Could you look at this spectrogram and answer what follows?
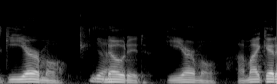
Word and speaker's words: Guillermo: yeah mr starquist yeah and he said my name wrong at first on the first day and i was like oh it's it's guillermo noted guillermo i might get it wrong correct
